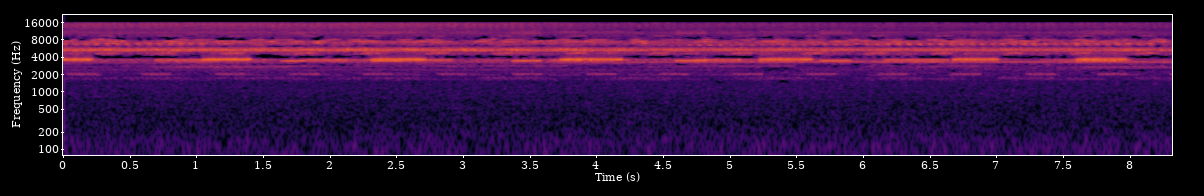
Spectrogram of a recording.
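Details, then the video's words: Evening in a quiet park filled with the gentle chirping of crickets: layered high-pitched trilling, short chirp bursts recurring under a second apart, faint low rumble beneath. "Park Serenade: Cricket Sounds in a Peaceful Park"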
